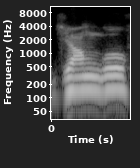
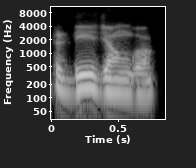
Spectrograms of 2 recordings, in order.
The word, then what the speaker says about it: Django: framework guys Django framework where D is silent guys that's why people are calling like Jango framework Jango framework not Django so as a student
